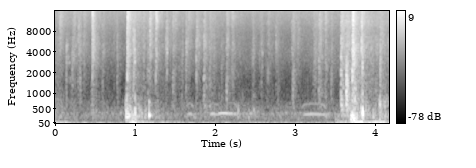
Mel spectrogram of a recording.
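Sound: owl hooting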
